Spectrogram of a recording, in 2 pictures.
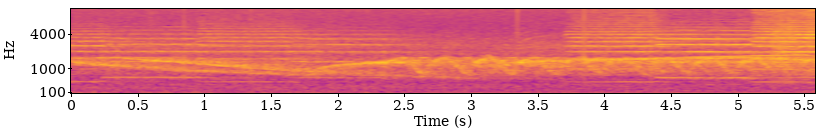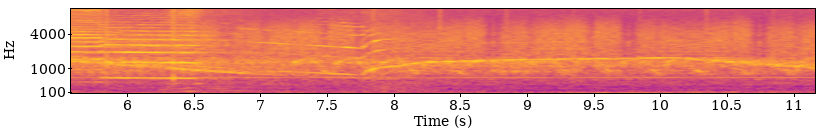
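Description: Wailing sirens, two or more overlapping, each rising and falling slowly over several seconds, with steady held tones beneath them.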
